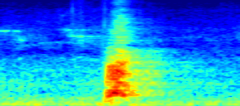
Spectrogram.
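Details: A single short, loud, deep woof from one of three household dogs, a Boerboel, an American Bully and a Serbian Defense Dog, against near silence.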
